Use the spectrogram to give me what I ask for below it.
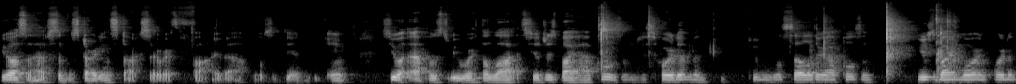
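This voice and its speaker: A man talks at a very fast pace in a flat, monotone delivery, his loudness swinging widely over noticeable background noise. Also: fairly low pitch for a man. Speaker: board game designer, YouTuber. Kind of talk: solo thinking aloud while designing games. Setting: alone at night. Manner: quiet, not very loud; hesitant, many fillers.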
